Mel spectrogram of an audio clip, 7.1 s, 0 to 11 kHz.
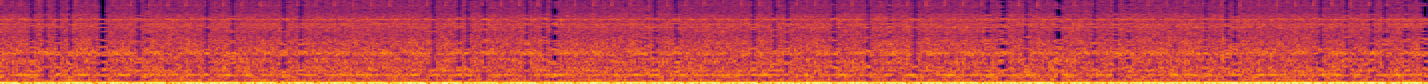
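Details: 5.2 FSI engine at slightly raised idle: steady deep idle with a fast, fairly regular light rattle that never lets up; owner asks if normal, suspects piston slap, unconfirmed.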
